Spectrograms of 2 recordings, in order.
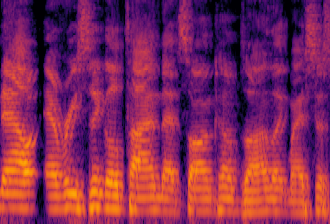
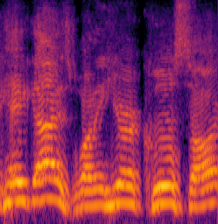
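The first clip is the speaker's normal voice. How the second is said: higher, louder imitation of himself pestering everyone; calling out; 6 semitones higher, 5 dB louder than usual. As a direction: call to the room with mock enthusiasm. Drunk, pestering sleepy family.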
